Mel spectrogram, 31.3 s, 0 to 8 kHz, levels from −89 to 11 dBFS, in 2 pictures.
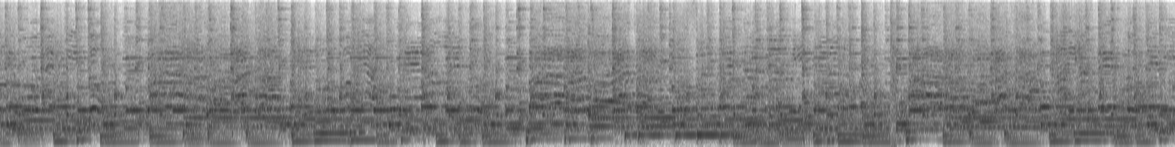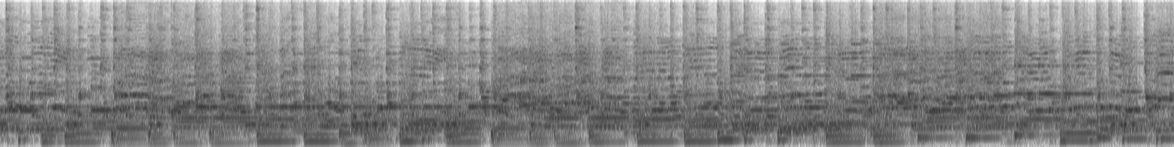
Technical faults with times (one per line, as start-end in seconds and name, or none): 11.88-11.96 sound dropped by the voice detector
